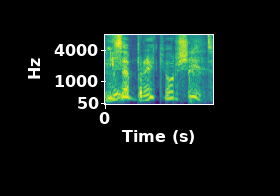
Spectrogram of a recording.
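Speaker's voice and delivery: put-on Indian accent. Imitating a guy who comes to kill you, Indian accent impression. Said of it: "Now he's Indian".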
